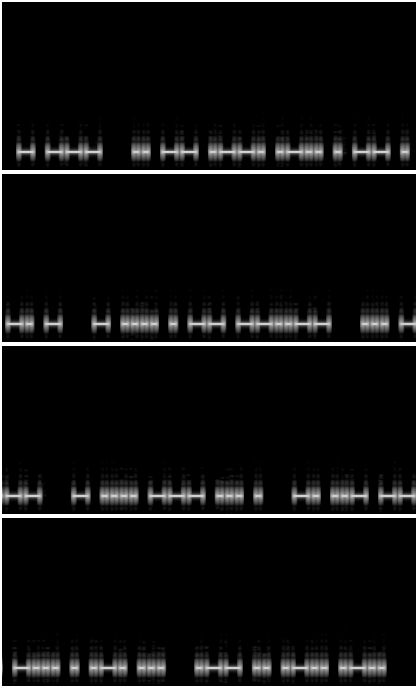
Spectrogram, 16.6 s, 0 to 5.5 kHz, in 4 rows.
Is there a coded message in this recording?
Yes: Morse code from 0.2 to 16.2 s, heard as a keyed tone, about 25 wpm, 600 Hz. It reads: TO IMPLEMENT THEM, SO THOSE NUMBERS WILL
